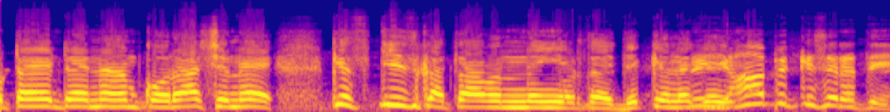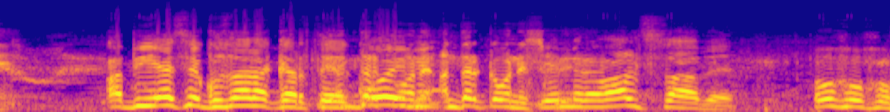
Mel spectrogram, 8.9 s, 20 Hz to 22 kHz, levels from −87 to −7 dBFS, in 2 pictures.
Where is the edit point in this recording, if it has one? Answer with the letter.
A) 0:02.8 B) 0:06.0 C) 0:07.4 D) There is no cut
A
